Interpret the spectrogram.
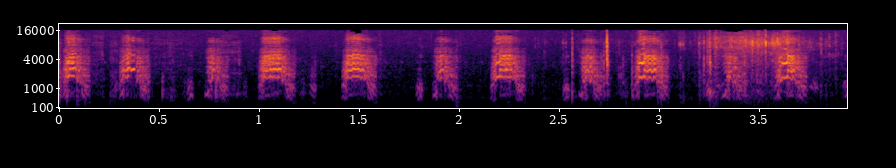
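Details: Hoarse, grating calls, about one every half second, from a wild chukar that goes to silence any other male it hears, recorded on an evening of 4 June 2023.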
